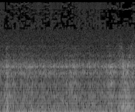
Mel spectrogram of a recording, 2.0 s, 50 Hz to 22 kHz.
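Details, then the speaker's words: Loewe Opta Bella Luxus 5711W AM/FM/SW radio at first power-up inspection, tuned on shortwave below the 9.330 MHz station. A strong, steady low mains-like hum comes in with a station under the hiss; the cause is not yet found. "going lower quite a strong hum has come in okay during the tune in a station hum comes with it"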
